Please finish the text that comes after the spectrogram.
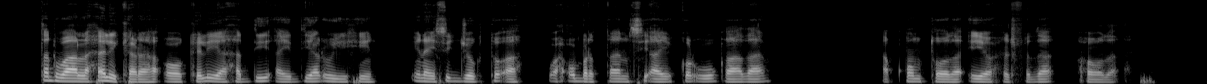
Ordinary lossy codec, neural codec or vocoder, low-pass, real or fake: none; none; none; real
